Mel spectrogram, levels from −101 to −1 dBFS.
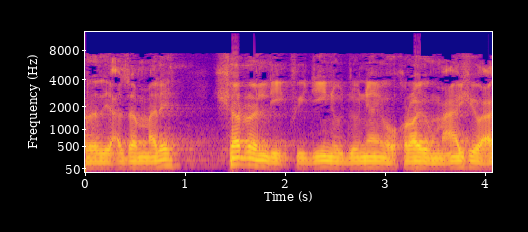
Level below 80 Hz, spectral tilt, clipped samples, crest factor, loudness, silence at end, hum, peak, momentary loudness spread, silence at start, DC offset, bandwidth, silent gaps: -50 dBFS; -6.5 dB/octave; 0.2%; 14 dB; -14 LUFS; 0 s; none; 0 dBFS; 6 LU; 0 s; under 0.1%; 8.2 kHz; none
